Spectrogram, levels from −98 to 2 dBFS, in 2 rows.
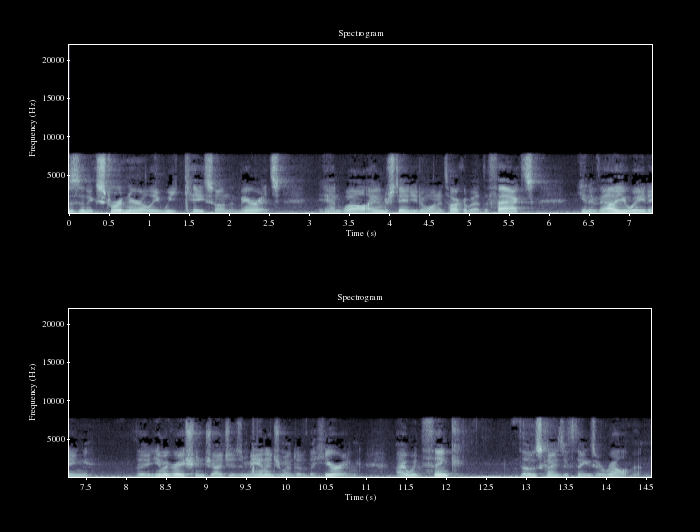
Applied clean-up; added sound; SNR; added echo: none; none; none; none.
